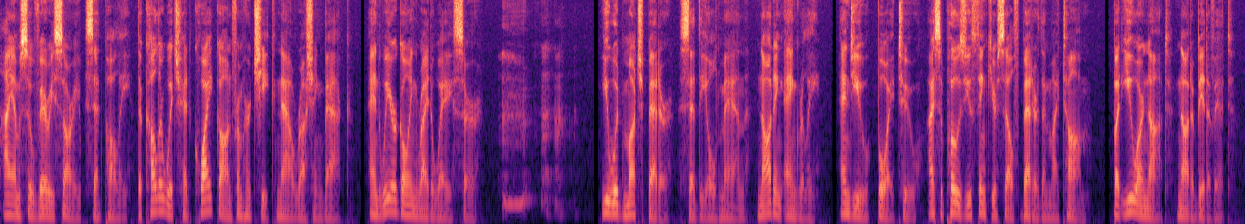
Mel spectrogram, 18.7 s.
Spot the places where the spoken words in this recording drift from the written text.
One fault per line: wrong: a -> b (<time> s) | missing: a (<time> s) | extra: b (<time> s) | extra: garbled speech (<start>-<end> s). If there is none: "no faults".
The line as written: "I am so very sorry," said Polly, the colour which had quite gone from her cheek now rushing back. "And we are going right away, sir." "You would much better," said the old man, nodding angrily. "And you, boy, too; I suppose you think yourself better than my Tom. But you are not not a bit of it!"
no faults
